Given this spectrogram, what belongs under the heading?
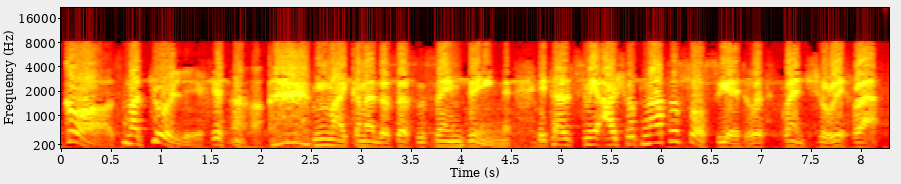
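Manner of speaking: a courteous Nazi officer probing with menace; Gestapo officer. Acted.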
